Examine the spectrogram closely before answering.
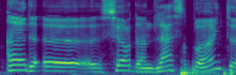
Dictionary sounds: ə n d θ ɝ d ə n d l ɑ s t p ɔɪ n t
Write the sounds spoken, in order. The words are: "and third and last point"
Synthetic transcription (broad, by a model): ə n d s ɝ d ə n d l ɑ s t p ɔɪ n t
